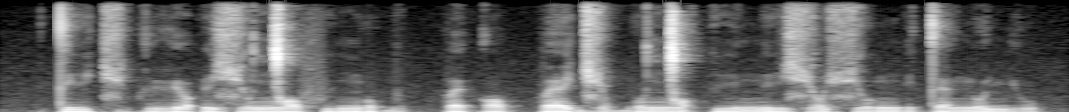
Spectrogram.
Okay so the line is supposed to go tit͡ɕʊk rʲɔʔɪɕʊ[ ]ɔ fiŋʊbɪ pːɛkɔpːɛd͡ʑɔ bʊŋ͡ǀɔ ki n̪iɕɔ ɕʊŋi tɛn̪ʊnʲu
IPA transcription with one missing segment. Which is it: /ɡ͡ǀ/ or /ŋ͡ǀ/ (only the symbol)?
ŋ͡ǀ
